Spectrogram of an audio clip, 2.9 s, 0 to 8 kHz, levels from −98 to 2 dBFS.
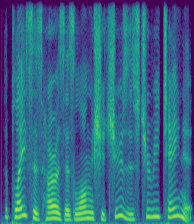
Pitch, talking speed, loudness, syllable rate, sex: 235 Hz, 245 wpm, -16 LUFS, 5.4 syllables/s, female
